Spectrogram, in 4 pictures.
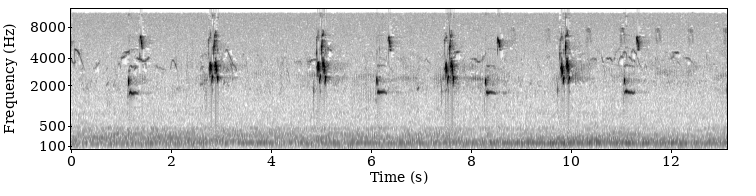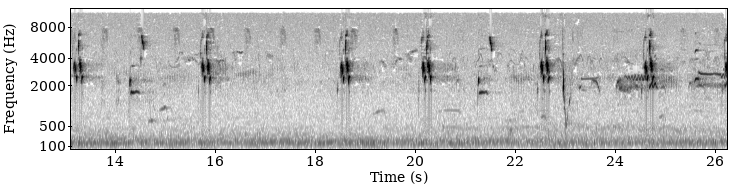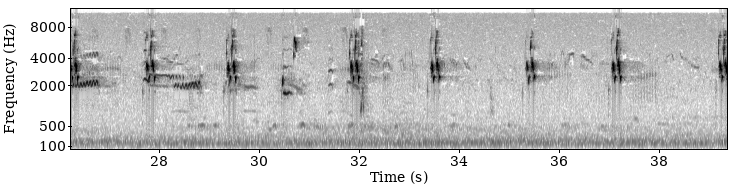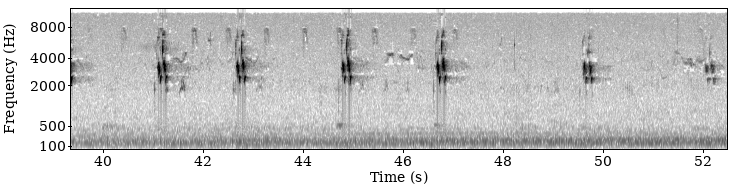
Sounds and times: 37.0s frogs croak 38.0s

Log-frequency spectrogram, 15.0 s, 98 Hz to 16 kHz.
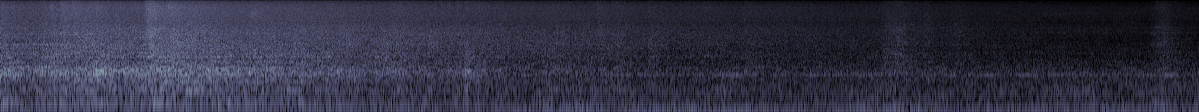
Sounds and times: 0.0s Steam 14.9s
0.0s Stove 14.9s
0.0s electric sauna session 14.9s

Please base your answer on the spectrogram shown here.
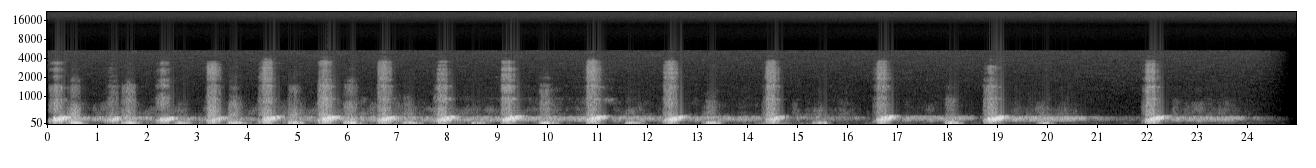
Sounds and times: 0.0s monster's dying last breaths 13.5s

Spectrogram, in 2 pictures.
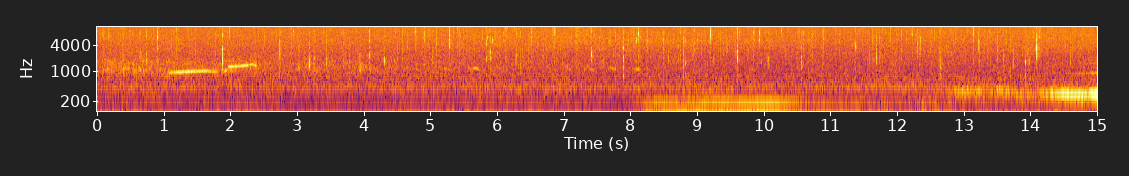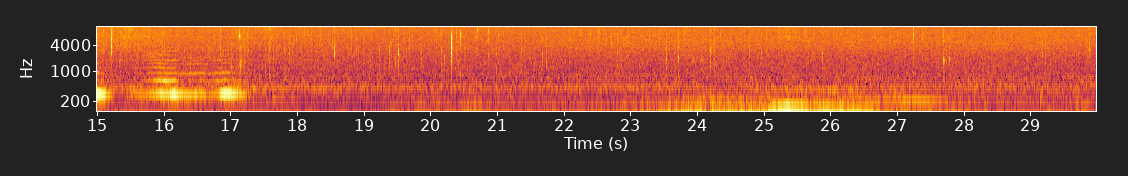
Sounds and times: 0.0s Light rain 29.9s
1.1s gull 2.4s
13.9s mosquito 17.4s

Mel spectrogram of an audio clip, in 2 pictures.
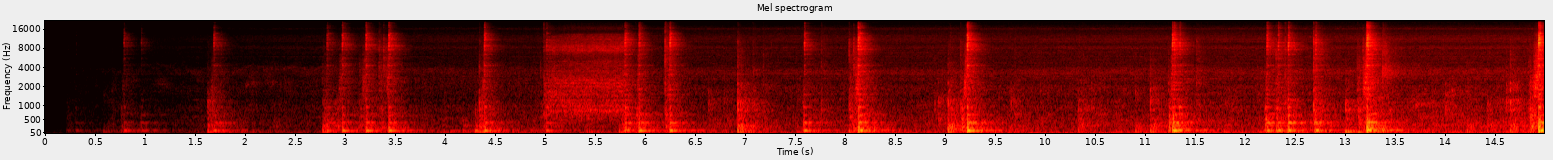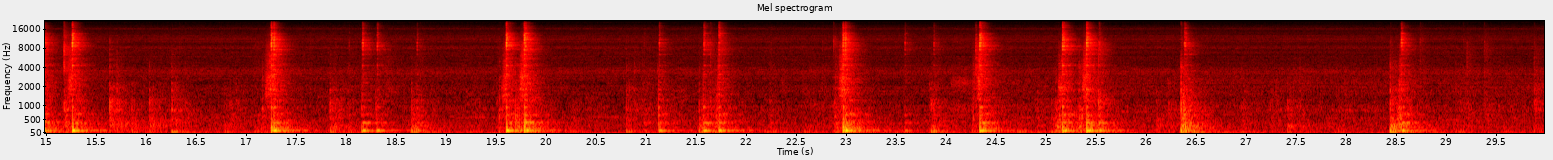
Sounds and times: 4.9s steam-driven beam engine 6.4s
5.0s hissing jets of steam 6.0s

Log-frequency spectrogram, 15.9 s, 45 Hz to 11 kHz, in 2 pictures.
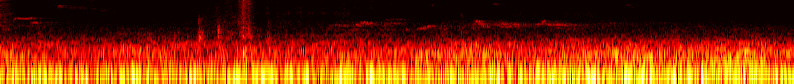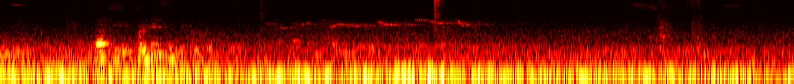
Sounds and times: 0.0s Birds 6.8s
8.0s Birds 13.1s
14.1s Birds 15.7s

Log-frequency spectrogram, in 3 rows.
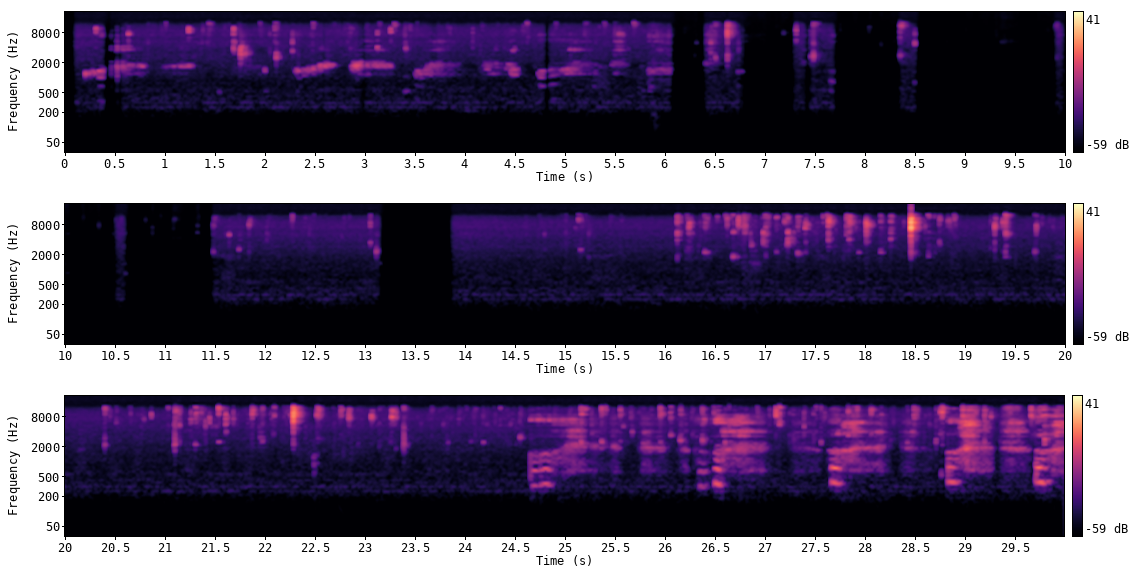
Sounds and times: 0.2s Wet Orgasm 6.6s
0.2s Rubbing, licking, and sucking a girl's vagina 7.7s
16.0s Rubbing, licking, and sucking a girl's vagina 29.9s
20.4s Wet Orgasm 29.9s
24.7s Moaning 25.2s

